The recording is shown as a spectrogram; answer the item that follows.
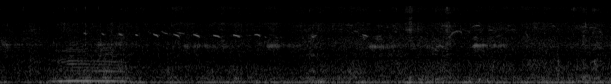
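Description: A sheep in a grazing flock bleats once, a low call of about half a second, near the start. A faint quick run of high chirps follows it.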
